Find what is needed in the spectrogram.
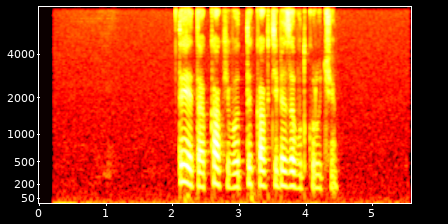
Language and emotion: Russian, neutral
